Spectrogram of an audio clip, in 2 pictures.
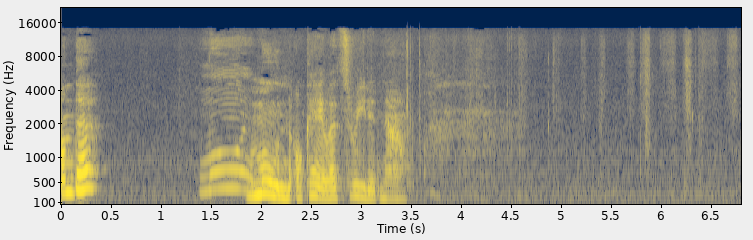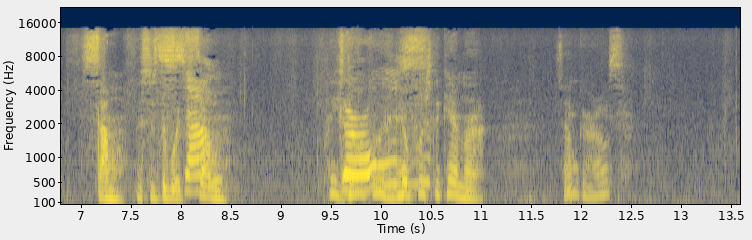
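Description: A young child reads aloud slowly, close by.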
